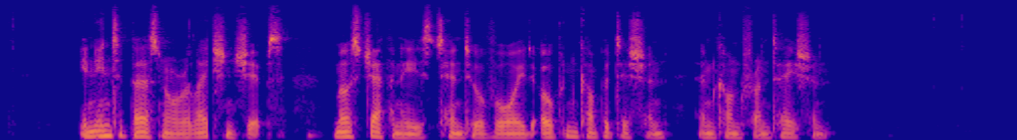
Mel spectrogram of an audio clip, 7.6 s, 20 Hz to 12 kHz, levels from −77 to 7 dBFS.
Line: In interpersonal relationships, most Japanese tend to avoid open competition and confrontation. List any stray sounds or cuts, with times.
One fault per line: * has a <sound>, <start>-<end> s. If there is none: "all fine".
* has a dropout, 1.5-1.6 s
